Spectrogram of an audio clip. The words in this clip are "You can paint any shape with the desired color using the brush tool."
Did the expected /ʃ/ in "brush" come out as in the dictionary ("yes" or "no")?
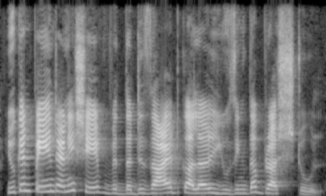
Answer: yes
